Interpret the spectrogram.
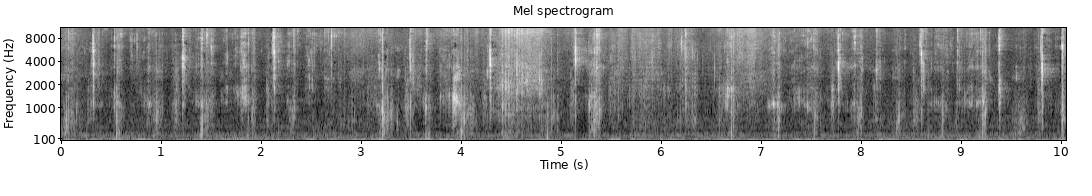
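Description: Close-miked chewing and biting of sour-spicy boneless chicken feet: many short wet crunches and clicks as the rubbery skin and cartilage are chewed. A brief rustling hiss comes about halfway through.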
